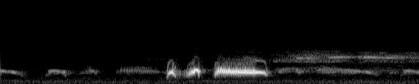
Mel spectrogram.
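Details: Decoy spotted dove in thúc bổi cooing: faint background coos, then a loud phrase of two short rough notes and a long low coo. A thin, higher, fading note and soft murmuring coos follow.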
